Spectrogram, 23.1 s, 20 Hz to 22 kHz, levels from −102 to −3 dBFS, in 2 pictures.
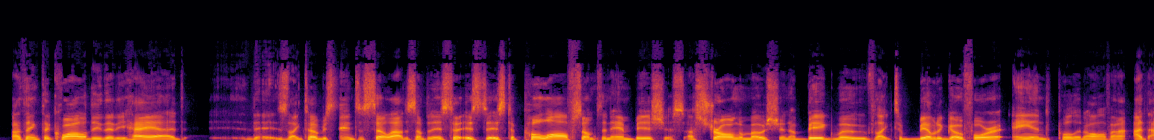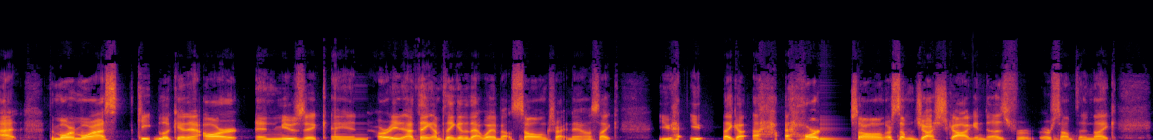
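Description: Brief smears or wobbles of a few hundredths of a second are heard at 0.81, 2.59, 11.01 and 21.25 s. Each is short concealed packet loss: about 20 ms of audio never arrived in time, and the receiver bridged the hole by extending the preceding sound before blending back.

At 3.31 to 3.41 s the sound stretches into a held buzz or fading hiss lasting about 75 ms. Then it jumps ahead, with roughly 80 ms skipped. This is a burst of packet loss. Several consecutive packets went missing and the concealment carried the last sound forward while turning it down. The same happens at 15.11 to 15.23 s, where about 100 ms is lost and covered entirely by concealment, with no silent stretch.

From 19.75 to 20.07 s a continued buzz or hiss, fading over about 0.3 s, fills the gap without dropping to silence. The audio then resumes further on with roughly 300 ms absent. This is likely a long network dropout, where no audio arrived for that stretch and the receiver kept extrapolating the last sound until the stream returned.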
